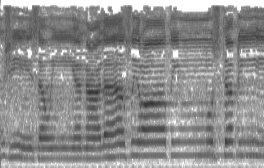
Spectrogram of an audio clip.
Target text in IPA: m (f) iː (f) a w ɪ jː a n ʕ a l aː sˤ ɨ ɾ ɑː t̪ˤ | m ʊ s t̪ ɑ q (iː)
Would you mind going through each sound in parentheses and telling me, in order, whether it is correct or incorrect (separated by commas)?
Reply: incorrect, incorrect, correct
